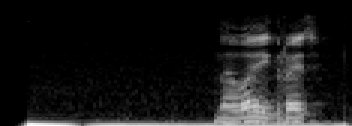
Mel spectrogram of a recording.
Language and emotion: Russian, neutral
